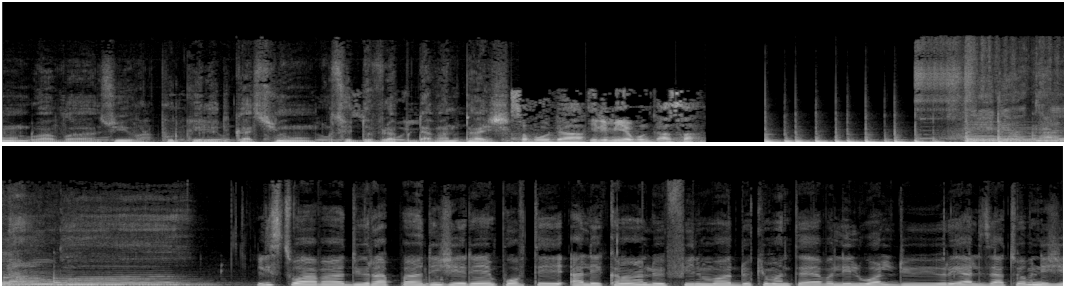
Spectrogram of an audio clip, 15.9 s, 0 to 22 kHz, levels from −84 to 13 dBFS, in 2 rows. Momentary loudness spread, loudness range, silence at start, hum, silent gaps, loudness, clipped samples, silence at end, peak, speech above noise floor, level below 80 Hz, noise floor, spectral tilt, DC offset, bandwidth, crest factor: 7 LU; 4 LU; 0 s; none; none; -21 LUFS; under 0.1%; 0 s; -2 dBFS; 22 dB; -38 dBFS; -42 dBFS; -6 dB/octave; under 0.1%; 17 kHz; 18 dB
